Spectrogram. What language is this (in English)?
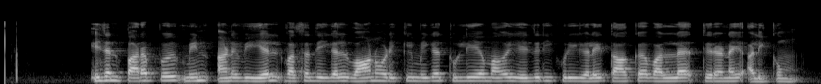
Tamil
